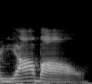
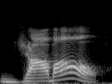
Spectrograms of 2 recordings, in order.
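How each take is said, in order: First: The name begins with a Y sound. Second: The name begins with a J sound.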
